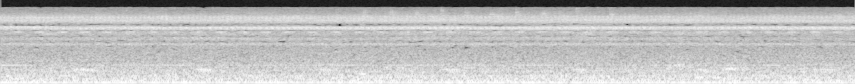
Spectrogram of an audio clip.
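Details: Countryside crickets and insects on a summer night keep up a bright, continuous pulsing chorus high in pitch, many voices blending into a steady hiss-like shimmer over a quiet low hum.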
